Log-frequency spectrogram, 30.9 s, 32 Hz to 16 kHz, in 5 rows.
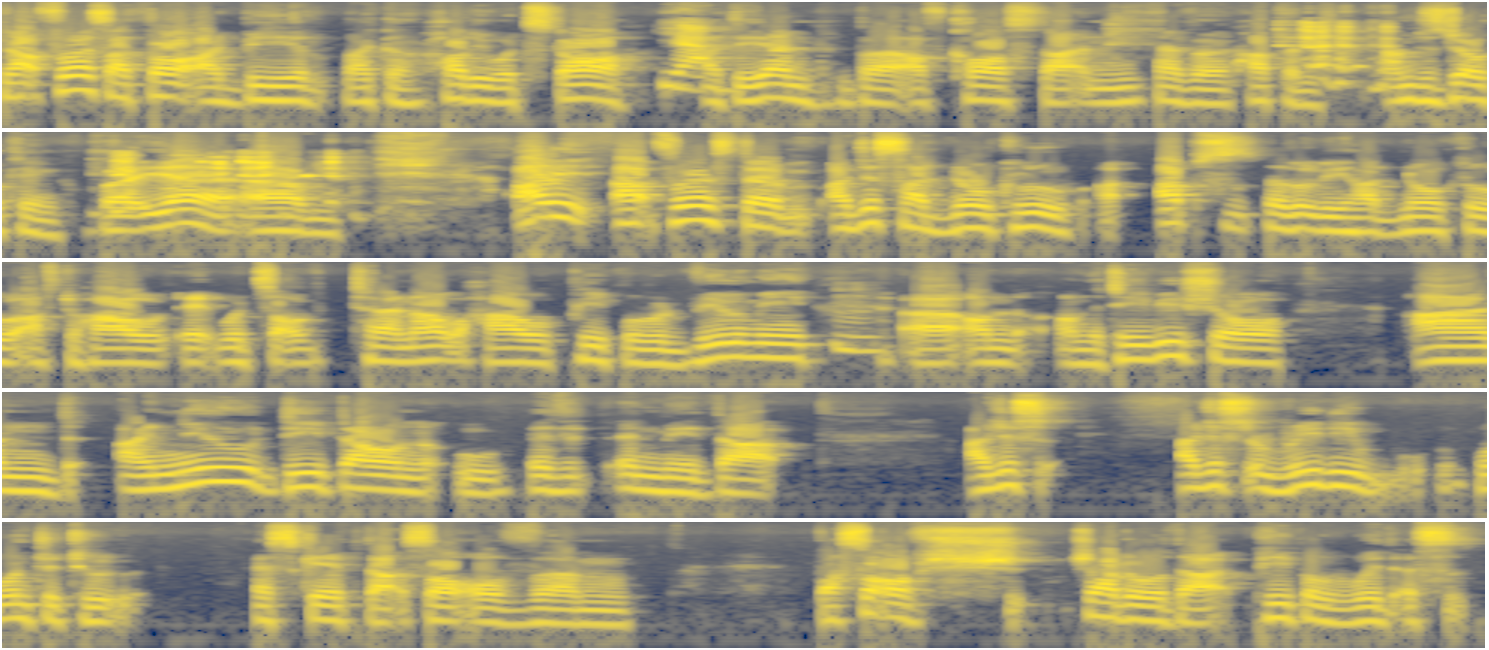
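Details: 25-year-old man who has stammered since early childhood, onset he attributes to an asthma attack; describes blocks and manages them with breathing methods and pauses; stammering (stuttering).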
